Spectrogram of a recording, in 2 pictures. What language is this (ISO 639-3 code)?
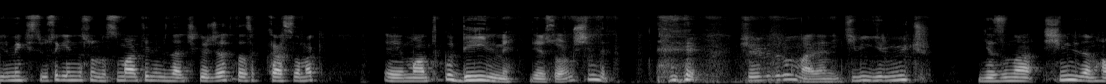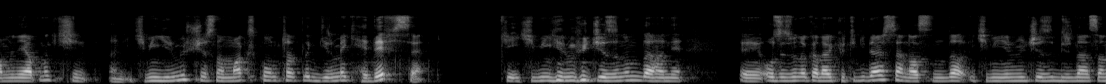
tur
